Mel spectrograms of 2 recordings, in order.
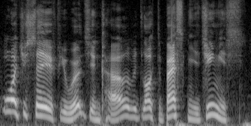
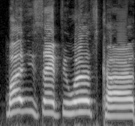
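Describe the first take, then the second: First: Lightly voiced, polite coaxing; flattering guest. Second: High, loud mocking request; taunting. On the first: Gala guest asking young Carl to speak, polite flattery. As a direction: coax the child with mild admiration. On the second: Guests taunting Carl to speak, mocking. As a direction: goad him in a raised voice.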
